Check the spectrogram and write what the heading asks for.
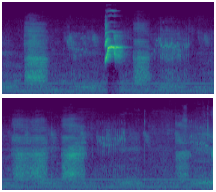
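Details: Hand-reared cockatiel chick at its first syringe feed, a few hours out of the nest box, begging in a feeding reaction: short rasping wheezes spaced about a second apart, one sharp loud squeak partway through.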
